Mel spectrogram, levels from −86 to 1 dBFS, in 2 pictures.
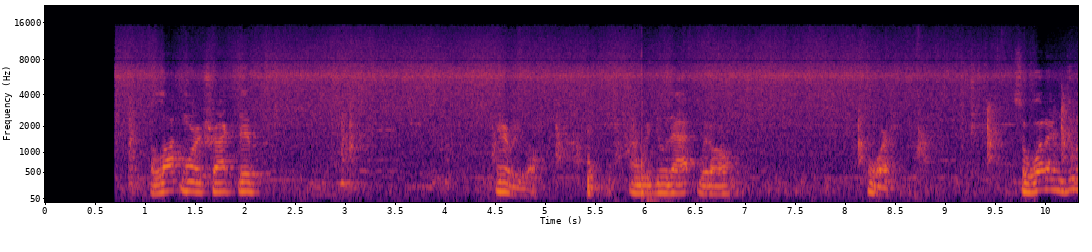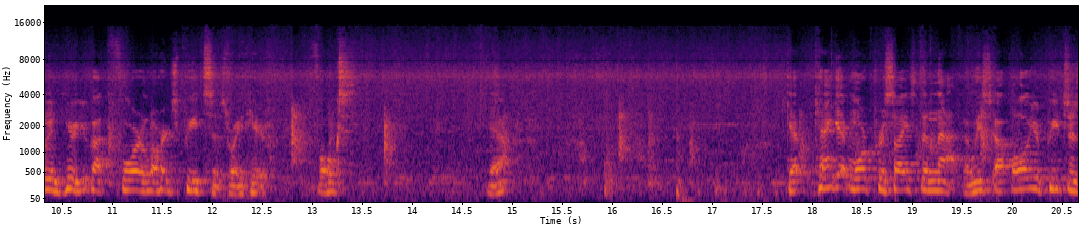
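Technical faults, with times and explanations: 0 to 0.70 s, cut-off start: digital silence until 0.70 s, then the sound begins mid-stream with no attack or fade, because capture started late.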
